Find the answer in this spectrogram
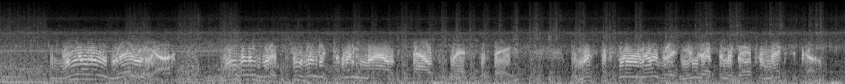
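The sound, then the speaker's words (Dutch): A radio transmission from a navy pilot to a control tower, in which a tinny, distorted voice speaks through a steady wash of static hiss and crackle on the line that runs for the whole stretch. “Hoewel moeilijk verstaanbaar door ruis op de lijn, is de boodschap duidelijk.”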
